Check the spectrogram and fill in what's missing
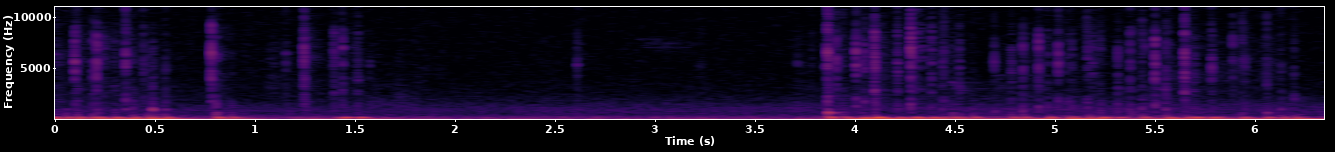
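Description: Fast fingertip typing on the black plastic keys of a rose-gold laptop makes quick, irregular clicky key taps over a low steady hum. A dense burst of typing fades into a quieter pause around the middle, then the tapping resumes just as busily until the end.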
